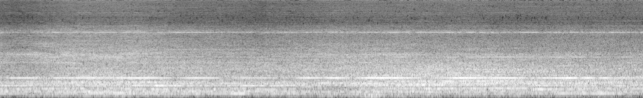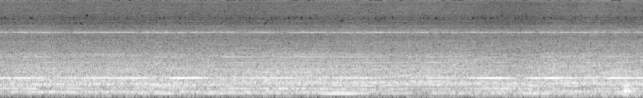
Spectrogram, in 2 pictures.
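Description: A Bissell MultiClean Allergen Lift-Off Pet vacuum cleaner runs continuously indoors, a steady loud motor whine and airflow roar with a constant high-pitched tone that holds unchanged throughout.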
